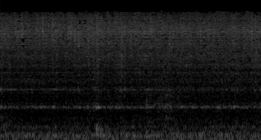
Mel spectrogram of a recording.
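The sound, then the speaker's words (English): Chorizo pieces fry in a hot pan with no added oil, giving a steady, fine crackling sizzle. The hiss stays even and fairly soft throughout, with no talk over it. “And I'm going to fry them. Now you don't need any oil with this because the chorizo has oil of its own.”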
